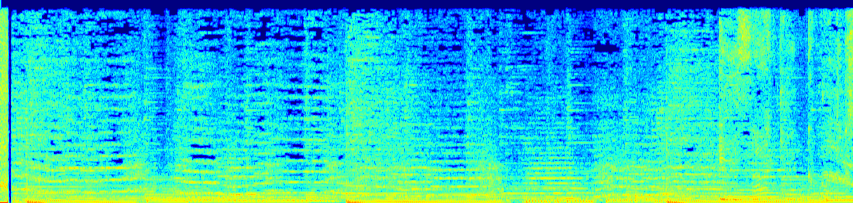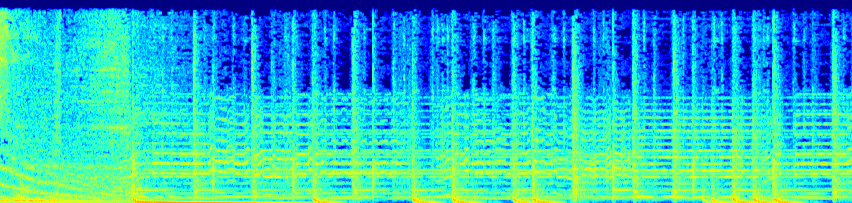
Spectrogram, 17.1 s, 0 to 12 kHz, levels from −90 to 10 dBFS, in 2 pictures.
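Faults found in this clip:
File tags played as audio, 0.00–0.11 s. Decoder or player treated a metadata block as samples: text bytes give a harsh, lopsided rasp, zero padding gives dead silence. Symptom: abrupt hard-edged static burst at clip start.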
